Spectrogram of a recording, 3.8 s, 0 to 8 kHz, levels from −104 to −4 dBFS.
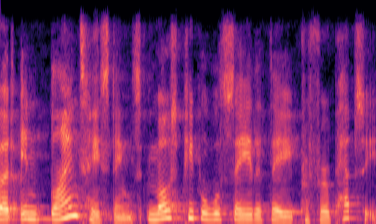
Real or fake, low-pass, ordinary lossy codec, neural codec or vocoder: fake; 7.2 kHz; Opus, 64 kbps; codec, 16 kHz, 4 kbps, FreqCodec, larger model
